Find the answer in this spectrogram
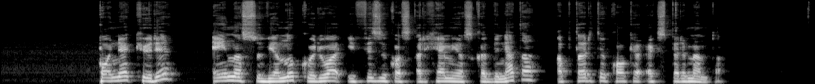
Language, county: Lithuanian, Vilnius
